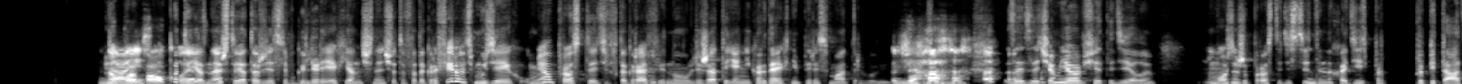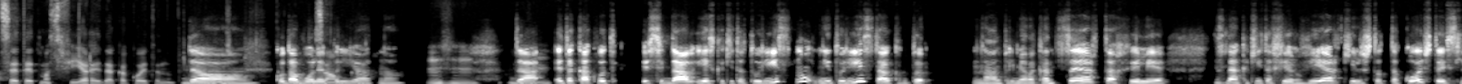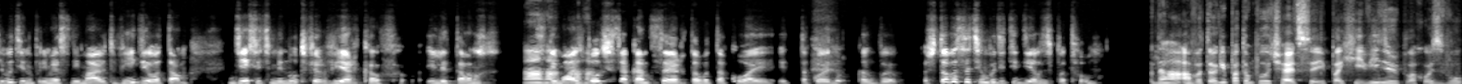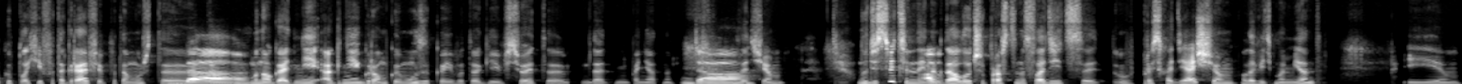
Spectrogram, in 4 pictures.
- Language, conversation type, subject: Russian, unstructured, Что вас больше всего раздражает в туристах?
- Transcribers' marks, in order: tapping; laughing while speaking: "Да"; other background noise; sniff; chuckle; laughing while speaking: "будете делать потом?"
